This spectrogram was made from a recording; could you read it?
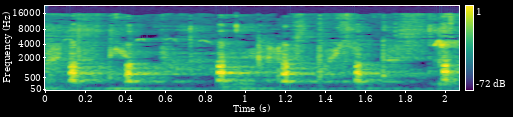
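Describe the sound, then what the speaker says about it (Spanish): A hen gives soft, evenly spaced clucks, about six short calls with faint high peeps from chicks nearby, quiet and close. "Los pollitos."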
